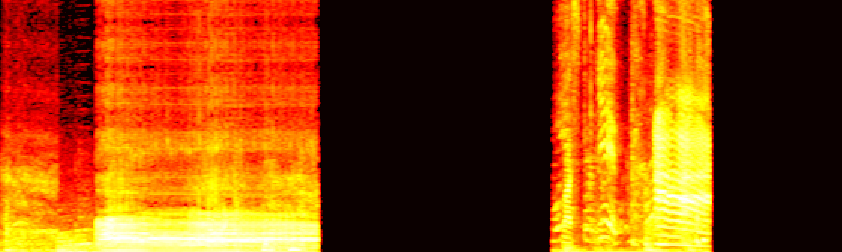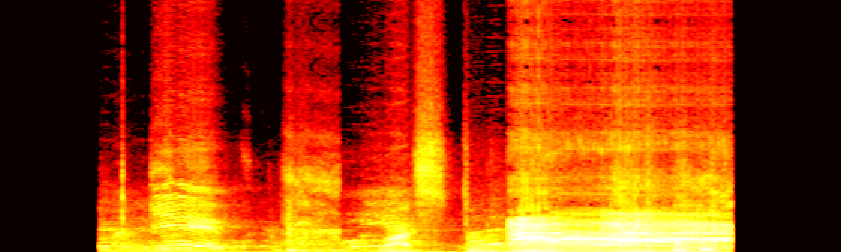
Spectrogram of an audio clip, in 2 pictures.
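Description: A young man shouts loudly close by.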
